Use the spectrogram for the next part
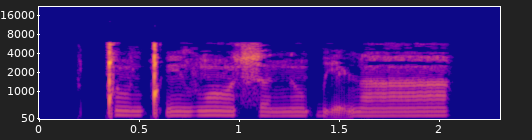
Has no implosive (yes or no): no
